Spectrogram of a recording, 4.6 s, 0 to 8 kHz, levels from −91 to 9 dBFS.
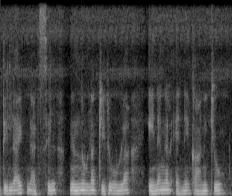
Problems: background sounds at intervals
